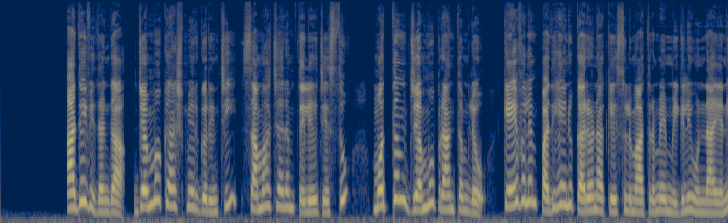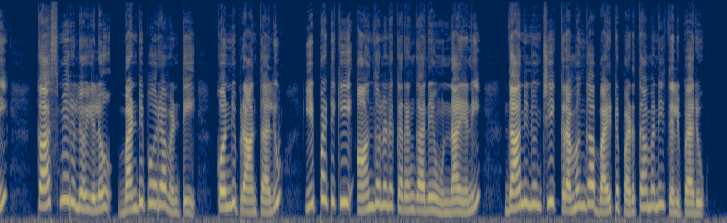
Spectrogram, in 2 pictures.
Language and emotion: Telugu, neutral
